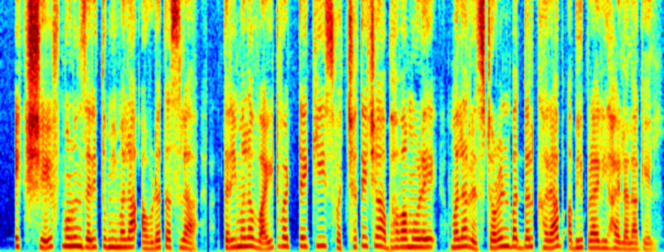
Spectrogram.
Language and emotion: Marathi, sad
